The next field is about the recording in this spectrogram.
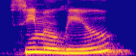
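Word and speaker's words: Simu Liu: to make sure we're saying it right and simulu uh shared his name with phonetic guides okay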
